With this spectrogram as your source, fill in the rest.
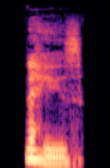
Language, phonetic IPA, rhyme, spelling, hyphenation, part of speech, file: Hungarian, [ˈnɛɦeːz], -eːz, nehéz, ne‧héz, adjective / noun, Hu-nehéz.ogg
- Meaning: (adjective) 1. difficult (requiring a lot of effort to do or understand) 2. heavy; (noun) 1. the (most) difficult part of a task 2. the heaviness, difficulty, or burden of something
